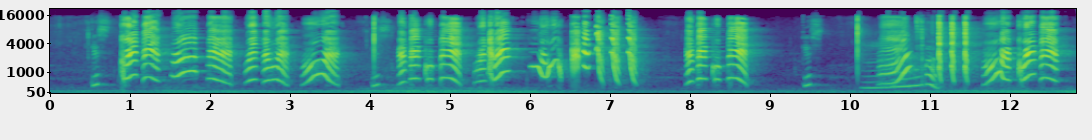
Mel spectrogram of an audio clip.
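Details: Indian ringneck parakeet talking in long runs of squeaky, nasal word-like syllables with arched, wavering pitch, separated by short pauses, ending in a louder rising squawk-like phrase.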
